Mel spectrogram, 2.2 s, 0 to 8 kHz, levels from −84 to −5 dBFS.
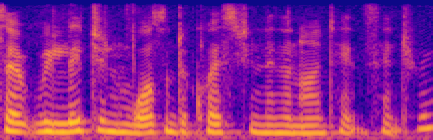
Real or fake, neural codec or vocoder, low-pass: fake; vocoder, 44.1 kHz, 80 mel bands, Vocos; 7.2 kHz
